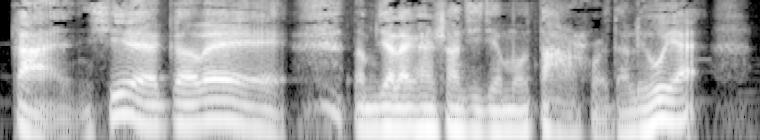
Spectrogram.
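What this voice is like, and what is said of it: Northeastern Chinese accent. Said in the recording (Chinese): “这就是乡音...我看你就是个东北党。也不知道其他地区的朋友听我这口音听的习不习惯啊”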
